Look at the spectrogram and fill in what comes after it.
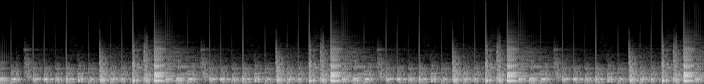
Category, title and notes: Instrument samples > Synths / Electronic
This 136bpm Synth Loop is good for composing Industrial/Electronic/Ambient songs or using as soundtrack to a sci-fi/suspense/horror indie game or short film.
Industrial, Loopable, Alien, Samples, Underground, Drum, Weird, Dark, Soundtrack, Packs, Loop, Ambient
